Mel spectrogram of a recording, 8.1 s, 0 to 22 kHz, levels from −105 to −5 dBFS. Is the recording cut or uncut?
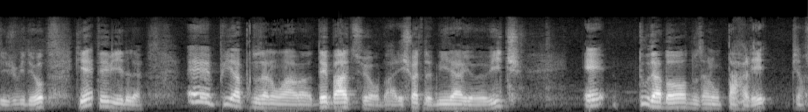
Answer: cut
